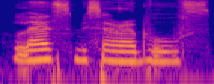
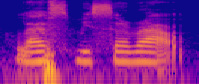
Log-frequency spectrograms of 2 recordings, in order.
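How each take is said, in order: First: The title is read with English-style sounds. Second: The title is said with French-style sounds. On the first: The speaker calls it wrong. "I often read that as Les Miserables because I don't know the pronunciations" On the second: The speaker calls it right. "but it's actually Les Miserables"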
